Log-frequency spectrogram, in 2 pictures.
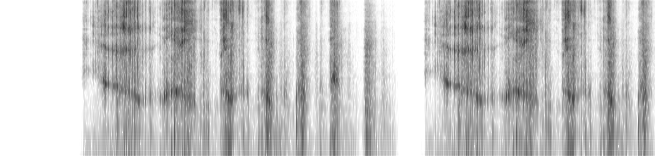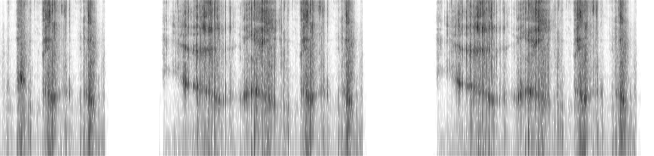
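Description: Crunchy biting and chewing, like someone eating crisp grilled food, in four bouts with dead silence between them. Each bout opens with a big crunch and goes on in quicker, smaller crunches. These are eating sounds laid over the paper skewers as they are taken away.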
